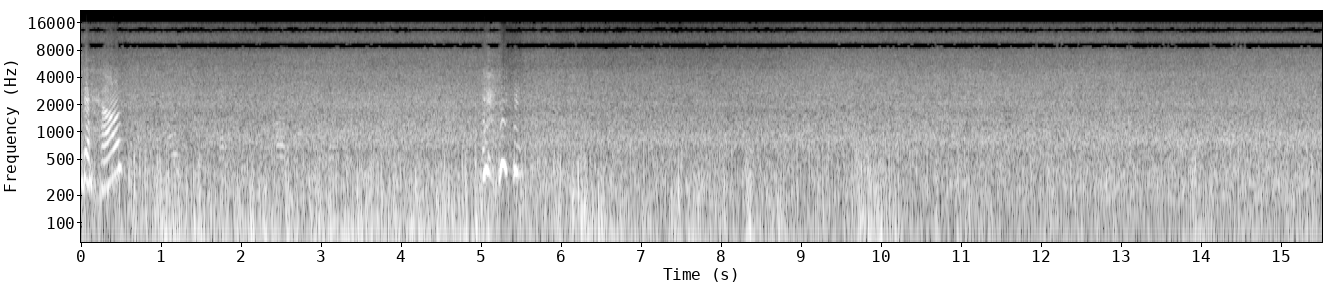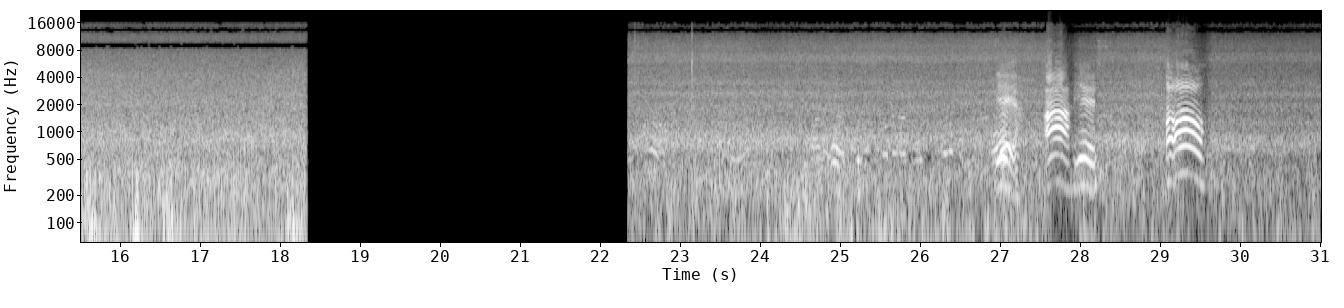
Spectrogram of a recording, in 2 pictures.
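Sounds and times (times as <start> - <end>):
breaking surf: 0.0 - 18.4, 22.4 - 31.0
wind on microphone: 0.0 - 18.4, 22.4 - 31.0.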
